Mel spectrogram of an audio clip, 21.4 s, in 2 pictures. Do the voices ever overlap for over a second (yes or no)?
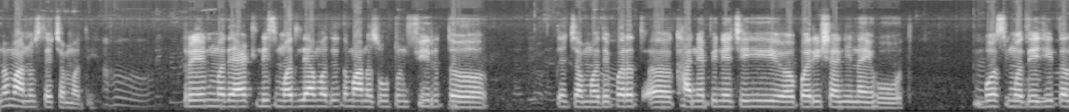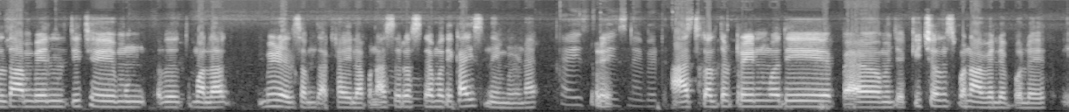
yes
